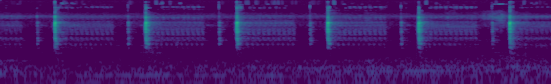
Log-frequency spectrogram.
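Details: Snap Circuits hobby fire alarm panel on call point activation: the toggleable meter gives quiet, steady ticks a little over one per second in a silent room; normal.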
